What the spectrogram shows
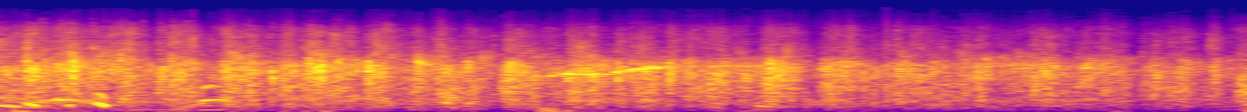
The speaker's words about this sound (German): Das ist euer Applaus. Vielen Dank.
